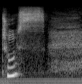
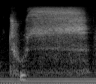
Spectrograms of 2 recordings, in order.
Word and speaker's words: tous: Here, this is the adverb tous, and you have to pronounce the final S.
